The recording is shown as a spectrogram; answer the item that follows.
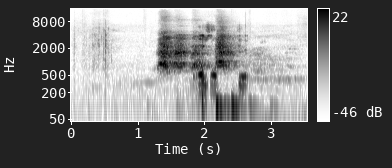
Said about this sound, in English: That is a dog. Don't worry about him.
